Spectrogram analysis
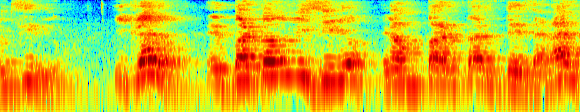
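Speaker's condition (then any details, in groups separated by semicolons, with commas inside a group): Cerebral palsy; speech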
